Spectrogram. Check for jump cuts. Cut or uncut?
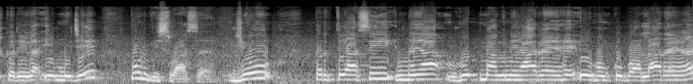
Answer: cut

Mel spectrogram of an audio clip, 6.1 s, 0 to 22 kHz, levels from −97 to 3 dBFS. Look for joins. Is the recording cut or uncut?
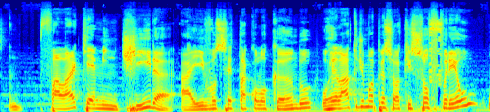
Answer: cut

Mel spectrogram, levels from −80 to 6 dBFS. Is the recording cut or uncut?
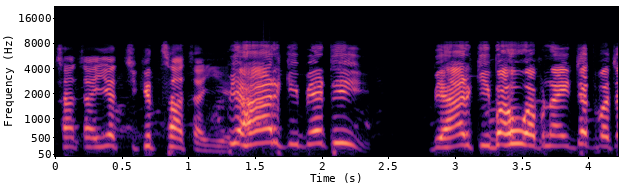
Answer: cut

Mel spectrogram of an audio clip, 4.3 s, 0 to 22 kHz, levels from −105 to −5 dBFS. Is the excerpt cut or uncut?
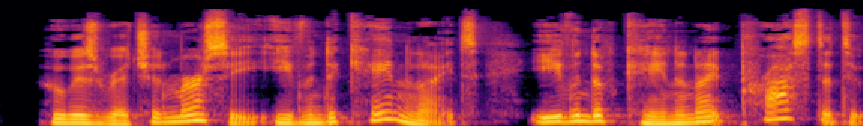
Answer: uncut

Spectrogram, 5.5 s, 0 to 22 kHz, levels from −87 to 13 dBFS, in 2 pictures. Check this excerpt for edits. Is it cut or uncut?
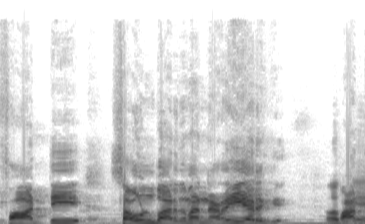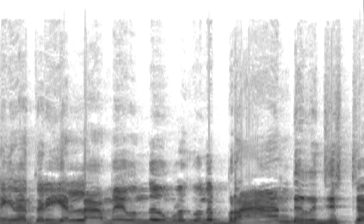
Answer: uncut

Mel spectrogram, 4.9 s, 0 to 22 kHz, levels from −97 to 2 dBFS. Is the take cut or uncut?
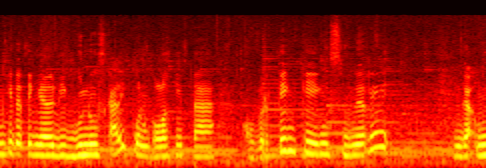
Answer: cut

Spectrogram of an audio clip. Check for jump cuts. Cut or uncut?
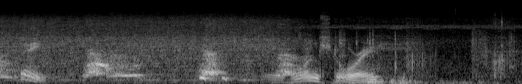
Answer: cut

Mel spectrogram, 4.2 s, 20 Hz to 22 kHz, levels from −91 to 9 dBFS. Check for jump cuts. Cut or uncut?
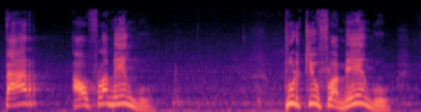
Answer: uncut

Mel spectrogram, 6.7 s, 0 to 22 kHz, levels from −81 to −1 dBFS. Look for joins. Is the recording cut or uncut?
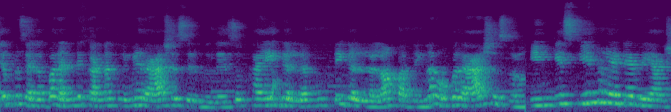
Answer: cut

